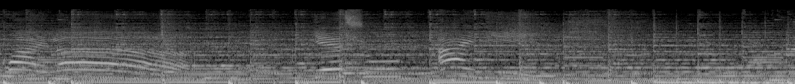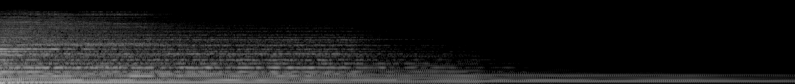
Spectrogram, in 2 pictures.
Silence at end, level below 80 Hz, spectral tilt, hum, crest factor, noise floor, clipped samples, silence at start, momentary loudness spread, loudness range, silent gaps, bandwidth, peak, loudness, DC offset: 0.7 s; -34 dBFS; -5 dB/octave; 50 Hz at -55 dBFS; 14 dB; -52 dBFS; under 0.1%; 0 s; 22 LU; 18 LU; none; 14 kHz; -10 dBFS; -25 LUFS; under 0.1%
